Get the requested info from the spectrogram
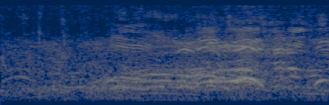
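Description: Several voices shouting and calling over one another, growing louder in the second second.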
